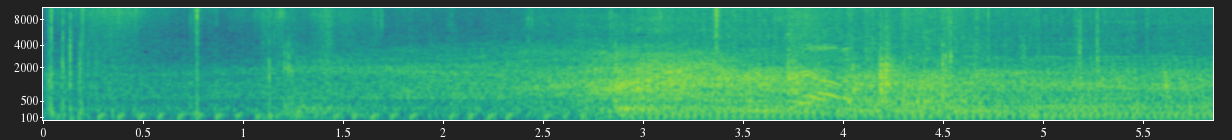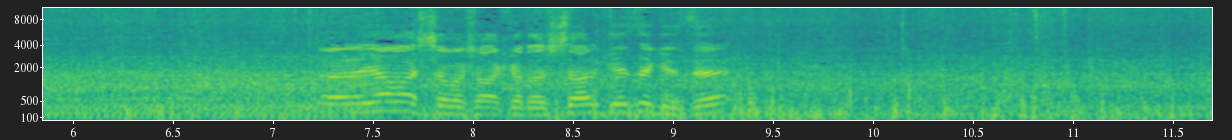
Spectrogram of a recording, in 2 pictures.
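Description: A scooter engine putters and revs up as the scooter rides along.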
